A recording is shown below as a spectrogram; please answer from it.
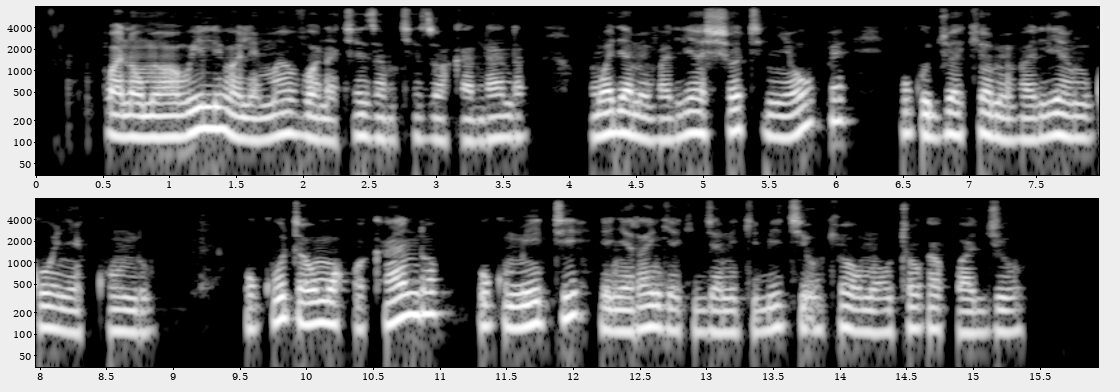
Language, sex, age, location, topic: Swahili, male, 18-24, Mombasa, education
